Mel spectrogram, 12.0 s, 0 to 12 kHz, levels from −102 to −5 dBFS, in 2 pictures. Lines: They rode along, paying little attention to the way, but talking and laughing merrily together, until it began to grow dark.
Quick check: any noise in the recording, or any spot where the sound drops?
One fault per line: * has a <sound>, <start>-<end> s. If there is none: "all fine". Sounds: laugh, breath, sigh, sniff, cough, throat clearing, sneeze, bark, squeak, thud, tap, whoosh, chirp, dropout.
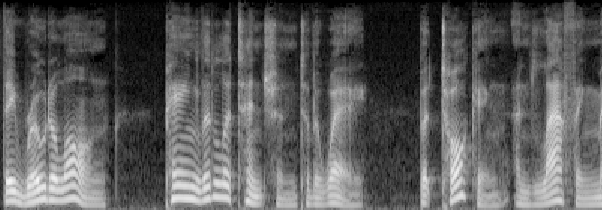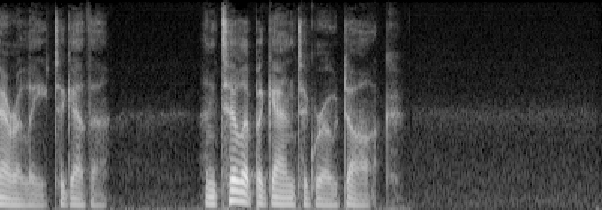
all fine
